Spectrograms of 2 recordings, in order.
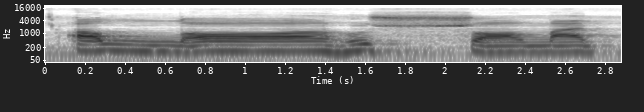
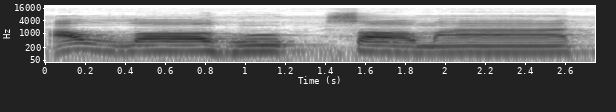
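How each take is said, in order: First: The final vowel runs straight into an s sound. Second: The final vowel ends without an s sound. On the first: The speaker calls it right. "ini hak domahnya langsung masuk ke shot" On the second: The speaker calls it wrong. "bukan Allahu somad. Itu salah"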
